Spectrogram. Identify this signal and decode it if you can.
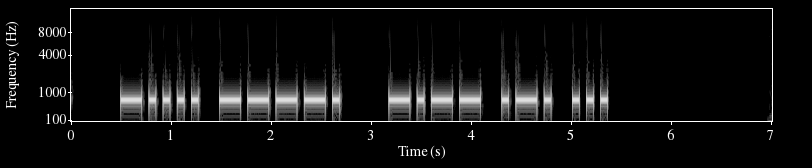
Morse code, heard as a keyed tone, about 17 wpm, 700 Hz. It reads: 69 YRS
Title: K1USN SST QSO Practice 17wpm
